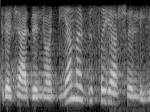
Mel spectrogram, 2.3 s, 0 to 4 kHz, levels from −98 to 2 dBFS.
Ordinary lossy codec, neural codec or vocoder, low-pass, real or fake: AAC, 24 kbps; vocoder, 22.05 kHz, 80 mel bands, Vocos; 3.6 kHz; fake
